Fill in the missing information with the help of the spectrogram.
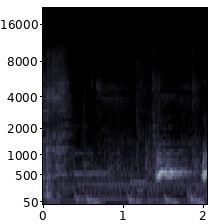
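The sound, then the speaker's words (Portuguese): A dog barks repeatedly in the background, a couple of sharp, high yaps standing out toward the end over a low, steady hum, with no voices in between. “Nossa, que cachorro insuportável latindo de fundo.”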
